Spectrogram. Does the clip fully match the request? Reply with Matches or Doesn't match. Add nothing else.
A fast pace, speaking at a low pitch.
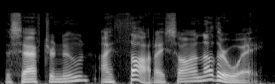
Doesn't match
